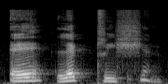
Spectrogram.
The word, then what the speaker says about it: electrician: Words ending in ian, ion, are accented on the syllable preceding the suffix. Okay, sixth one is there. Electrician. So ian is there. Ian is in these 2 syllables. Okay, and what is the syllable preceding the suffix means tree. Therefore, you say electrician, librarian. Okay, musician, politician. So at this on the red colored syllables, you must give stress.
